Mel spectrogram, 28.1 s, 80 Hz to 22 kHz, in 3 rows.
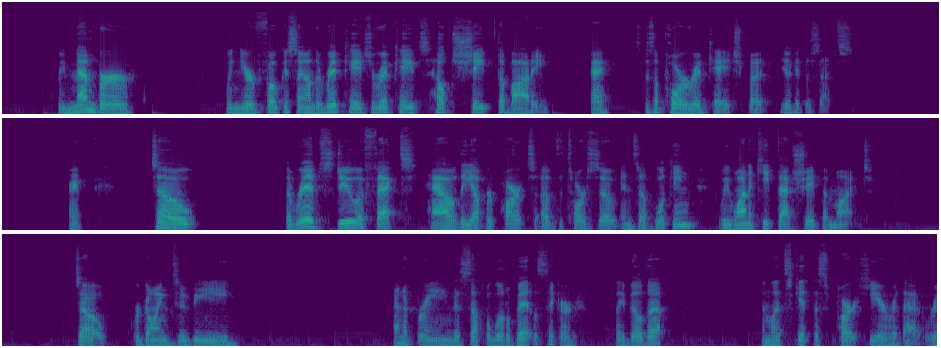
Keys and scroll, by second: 20.5 ctrl+b, 21.0 ctrl+n, 23.9 s.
